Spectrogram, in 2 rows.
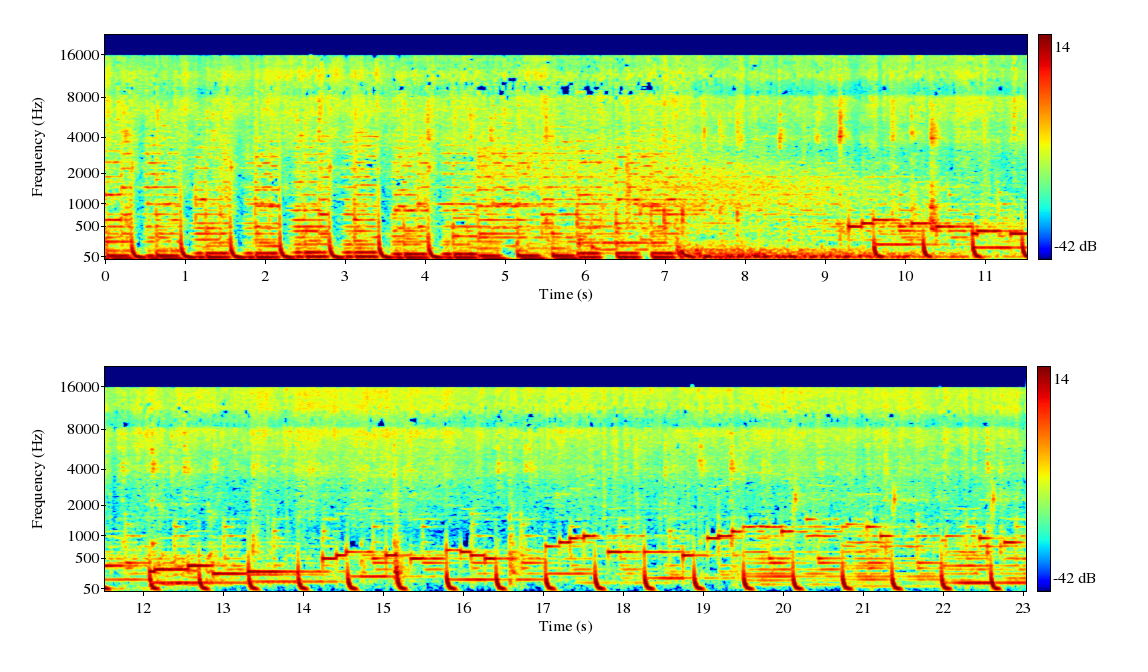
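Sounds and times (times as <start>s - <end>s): background music with beat: 0.0s - 23.0s
rice sizzling in a wok: 0.0s - 23.0s
metal spatula stirring: 6.8s - 23.0s.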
